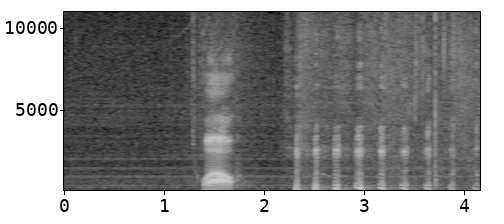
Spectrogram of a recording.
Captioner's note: chuckles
